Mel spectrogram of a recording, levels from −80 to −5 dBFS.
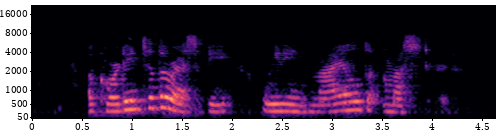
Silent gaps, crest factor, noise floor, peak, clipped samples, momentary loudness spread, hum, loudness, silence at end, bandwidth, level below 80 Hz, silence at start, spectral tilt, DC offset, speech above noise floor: none; 18 dB; -71 dBFS; -14 dBFS; under 0.1%; 16 LU; none; -31 LUFS; 0.5 s; 8 kHz; -80 dBFS; 0.55 s; -4 dB/octave; under 0.1%; 41 dB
